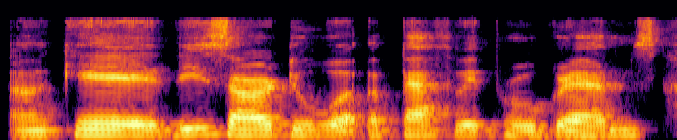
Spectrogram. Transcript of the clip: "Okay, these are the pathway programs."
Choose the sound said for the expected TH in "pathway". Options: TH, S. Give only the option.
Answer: TH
